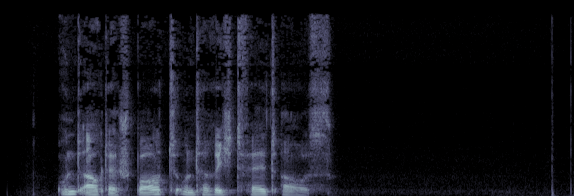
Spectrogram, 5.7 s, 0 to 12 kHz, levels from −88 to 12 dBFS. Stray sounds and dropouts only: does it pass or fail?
pass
